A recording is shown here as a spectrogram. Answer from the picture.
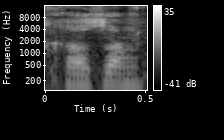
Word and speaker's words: Kazan: Do I pronounce Kazan correctly?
